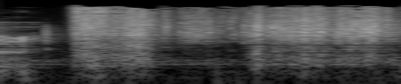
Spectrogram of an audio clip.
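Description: Plastic food packaging crinkling and rustling as it is handled, starting about a third of a second in and going on continuously.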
